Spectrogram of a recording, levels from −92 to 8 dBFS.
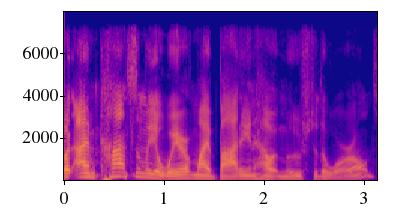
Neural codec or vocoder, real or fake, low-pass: none; real; 7.2 kHz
